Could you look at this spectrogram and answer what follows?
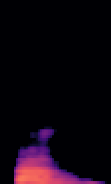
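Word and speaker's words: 땅: You pronounce it strong, ta, but not aspirated na ha, di ba? Pag aspirated kasi ang T, ha, helepon, yan ang aspirated.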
